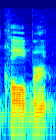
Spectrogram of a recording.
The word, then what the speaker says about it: Colbert: And you know, Greg, I thought only Stephen pronounced it Colbert, and I thought that was an affectation. I thought so too. So I was calling him Colbert, but apparently he likes Colbert.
